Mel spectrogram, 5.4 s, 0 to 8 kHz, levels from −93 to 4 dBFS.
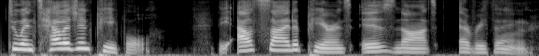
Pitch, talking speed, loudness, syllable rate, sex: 190 Hz, 100 wpm, -20 LUFS, 5.1 syllables/s, female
